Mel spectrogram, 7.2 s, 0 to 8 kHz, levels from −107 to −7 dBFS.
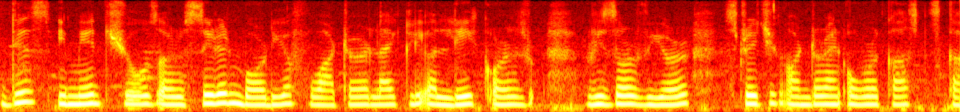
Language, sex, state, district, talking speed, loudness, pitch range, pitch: English, female, Sikkim, Gangtok, 150 wpm, -15 LUFS, 210-225 Hz, 215 Hz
